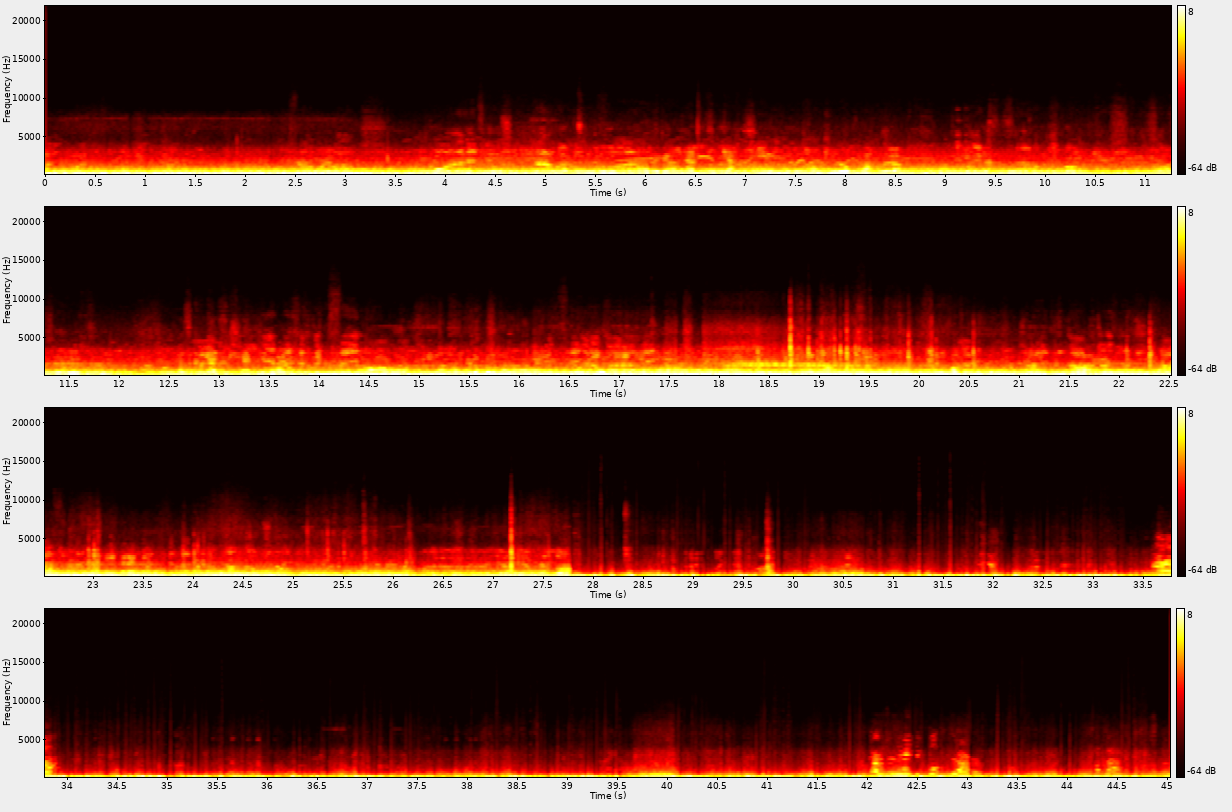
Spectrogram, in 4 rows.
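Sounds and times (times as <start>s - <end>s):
background voices: 0.0s - 28.0s
ferry engine rumble: 0.0s - 45.0s
wind buffeting microphone: 0.0s - 45.0s.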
